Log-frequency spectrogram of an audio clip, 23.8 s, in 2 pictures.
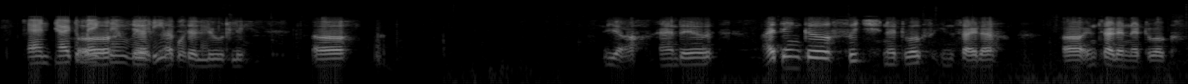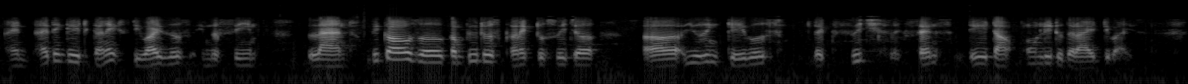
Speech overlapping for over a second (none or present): present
